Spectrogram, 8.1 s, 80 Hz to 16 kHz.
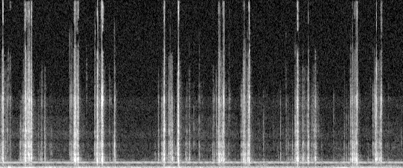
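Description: Faint clicks of a 4x4 speedcube's layers being turned, one every half second or so at an uneven pace.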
